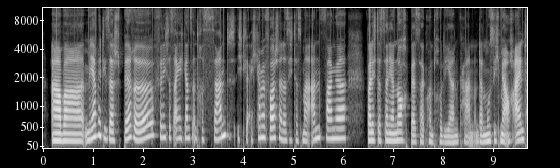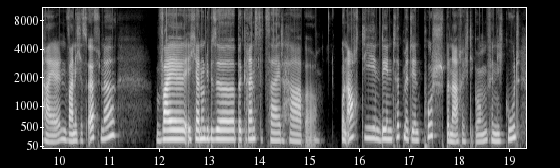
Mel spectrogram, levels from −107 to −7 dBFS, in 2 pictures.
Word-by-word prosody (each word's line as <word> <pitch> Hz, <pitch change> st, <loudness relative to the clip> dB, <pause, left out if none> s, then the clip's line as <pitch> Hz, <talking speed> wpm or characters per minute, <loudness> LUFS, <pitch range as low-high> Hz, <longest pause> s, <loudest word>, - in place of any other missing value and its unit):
Aber 180 Hz, -1 st, +5 dB
mehr 220 Hz, +9 st, +2 dB
mit 305 Hz, 0 st, 0 dB
dieser 215 Hz, -4 st, 0 dB
Sperre 225 Hz, +6 st, +1 dB
finde 275 Hz, -5 st, -5 dB
ich 260 Hz, -, -9 dB
das 250 Hz, -, -8 dB
eigentlich 240 Hz, 0 st, -3 dB
ganz 240 Hz, 0 st, -3 dB
interessant. 235 Hz, +7 st, -3 dB
Ich -, -, -12 dB
gla -, -, -8 dB
ich -, -, -13 dB
kann 250 Hz, +1 st, -1 dB
mir 260 Hz, -, +1 dB
vorstellen, 245 Hz, -3 st, 0 dB
dass 195 Hz, -, -6 dB
ich 190 Hz, -, -12 dB
das 185 Hz, 0 st, -12 dB
mal 180 Hz, -2 st, -2 dB
anfange, 235 Hz, +1 st, 0 dB, 0.4 s
weil 195 Hz, 0 st, +4 dB
ich 190 Hz, -, -4 dB
das 190 Hz, -2 st, -6 dB
dann 190 Hz, -, -2 dB
ja 180 Hz, -, +1 dB
noch 195 Hz, +1 st, +1 dB
besser 160 Hz, 0 st, -5 dB
kontrollieren 150 Hz, -2 st, -6 dB
kann. -, -, -7 dB
Und -, -, -9 dB
dann 155 Hz, -, -2 dB
muss 175 Hz, +2 st, -2 dB
ich 185 Hz, +1 st, -7 dB
mir 170 Hz, -, +2 dB
auch -, -, -6 dB
einteilen, 185 Hz, 0 st, 0 dB
wann 175 Hz, 0 st, +3 dB
ich 185 Hz, -, -6 dB
es 180 Hz, -, -14 dB
öffne, 250 Hz, +5 st, +1 dB, 0.8 s
weil 220 Hz, +2 st, +7 dB
ich 225 Hz, 0 st, -3 dB
ja 220 Hz, -, +7 dB
nur 225 Hz, +1 st, +4 dB
diese 220 Hz, -1 st, +3 dB
begrenzte 220 Hz, 0 st, -1 dB
Zeit 190 Hz, -2 st, -4 dB
habe. 170 Hz, -2 st, -3 dB, 0.5 s
Und 210 Hz, -, -2 dB
auch 255 Hz, +2 st, +4 dB
die 240 Hz, -3 st, -4 dB
den 220 Hz, -1 st, +1 dB
Tipp 275 Hz, +1 st, -6 dB
mit 225 Hz, -4 st, -2 dB
den 195 Hz, -1 st, -2 dB
Push-Benachrichtigungen 175 Hz, -, -4 dB
finde 180 Hz, -2 st, -3 dB
ich 175 Hz, 0 st, -9 dB
gut. 240 Hz, +4 st, -2 dB
210 Hz, 190 wpm, -24 LUFS, 180-235 Hz, 0.8 s, weil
